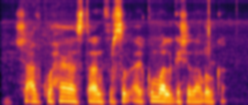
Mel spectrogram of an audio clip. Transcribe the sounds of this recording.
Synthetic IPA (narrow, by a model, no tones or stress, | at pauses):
ʃaʕɑbkʰʊwħajhaːst̪ʰa̰ːnfʊɾsɑd̪ʔa̰jkʊmaːlɡɐʃɐd̪aːnɗʊlkʰɐ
